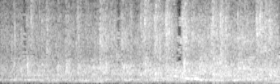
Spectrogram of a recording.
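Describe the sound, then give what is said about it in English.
Millwall football fans at The Den roar at full time with a dense wash of clapping and jeering voices, a mixture of abuse for the players and claps, steady and loud throughout with no single voice standing out. “A mixture of abuse for the players and claps.”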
